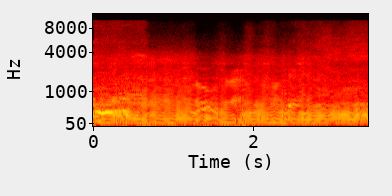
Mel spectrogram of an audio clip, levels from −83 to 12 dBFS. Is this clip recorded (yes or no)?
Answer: no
